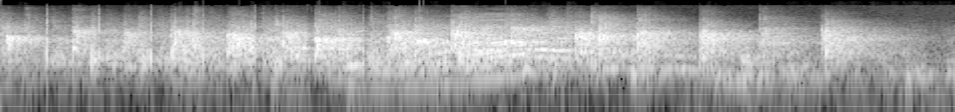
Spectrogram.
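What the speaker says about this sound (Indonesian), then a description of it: "Nah, tepuk tangan untuk kita semua." Schoolchildren in an elementary classroom clap together in a dense burst of applause. A teacher's voice speaks over the clapping, and the applause continues loud and steady throughout.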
